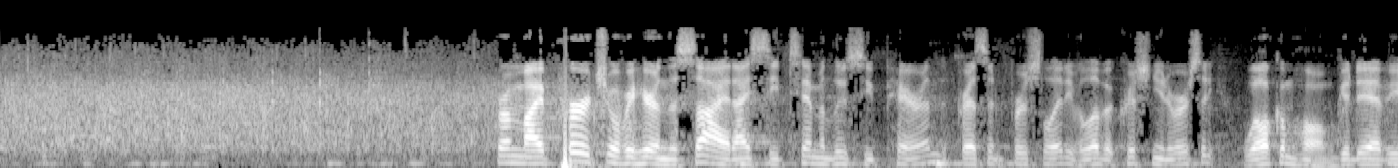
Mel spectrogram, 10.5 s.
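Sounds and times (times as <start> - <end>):
church audience applauding the praise team: 0.0 - 4.9
speech: 3.7 - 10.4.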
